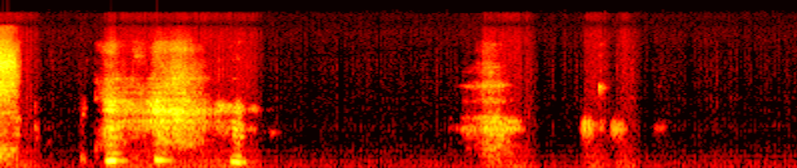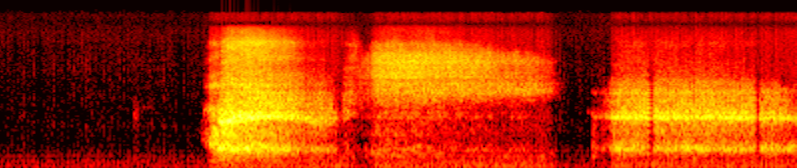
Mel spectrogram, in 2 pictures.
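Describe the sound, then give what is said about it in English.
Slow, deep breaths drawn down into the diaphragm during a guided breathing exercise: a few separate airy inhales and exhales with long silent gaps between them, the later breaths longer and fuller. “Breathe into the diaphragm.”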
